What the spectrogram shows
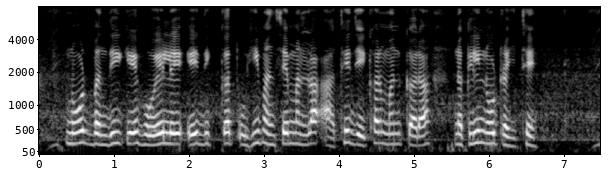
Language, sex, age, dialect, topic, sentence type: Chhattisgarhi, female, 18-24, Central, banking, statement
